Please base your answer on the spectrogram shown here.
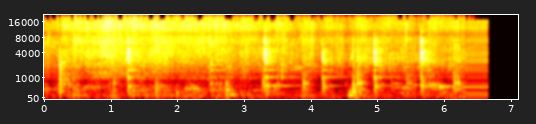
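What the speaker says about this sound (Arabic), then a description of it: "الزيت سخن، هننزل بالبصله بتاعتنا." Onions frying in hot oil in a pot as a base for lentil soup, a steady sizzle broken by repeated clacks and scrapes of stirring, close and fairly loud, with no voices.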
